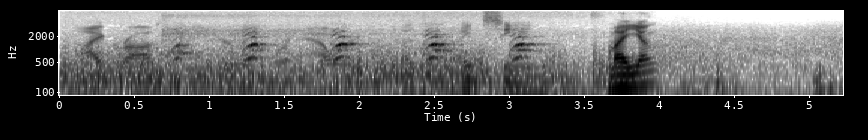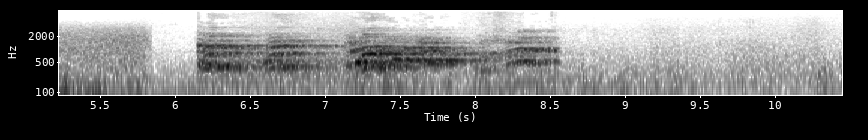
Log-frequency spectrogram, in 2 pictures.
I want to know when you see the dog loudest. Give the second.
7 s.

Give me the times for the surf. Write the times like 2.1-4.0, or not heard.
0.0-10.4.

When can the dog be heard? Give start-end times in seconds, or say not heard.
0.7-3.6, 6.1-8.6.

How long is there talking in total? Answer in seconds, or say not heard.
4 s.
